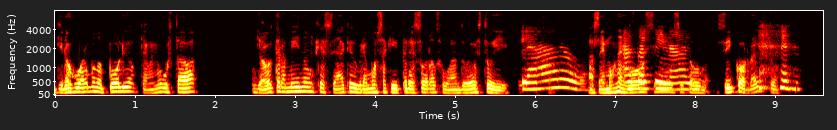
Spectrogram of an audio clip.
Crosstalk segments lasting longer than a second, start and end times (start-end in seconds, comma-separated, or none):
6.7-8.1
